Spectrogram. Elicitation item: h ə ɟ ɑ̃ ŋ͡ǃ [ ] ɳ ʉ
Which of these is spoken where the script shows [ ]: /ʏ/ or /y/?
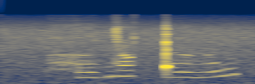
ʏ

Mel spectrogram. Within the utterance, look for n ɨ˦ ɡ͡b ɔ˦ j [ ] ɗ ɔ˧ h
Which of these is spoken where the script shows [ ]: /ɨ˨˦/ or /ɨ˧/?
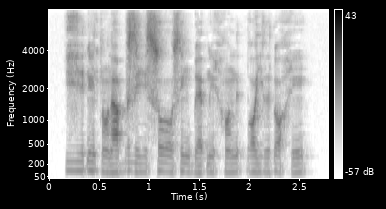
ɨ˨˦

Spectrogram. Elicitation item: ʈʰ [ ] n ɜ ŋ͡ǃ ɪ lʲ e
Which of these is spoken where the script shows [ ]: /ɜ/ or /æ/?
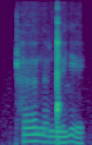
ɜ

